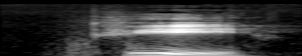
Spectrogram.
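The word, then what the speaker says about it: 귀: Qui, la oreja. Qui. Así es como se escribe y así es como pronuncia.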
